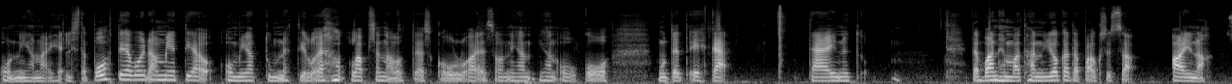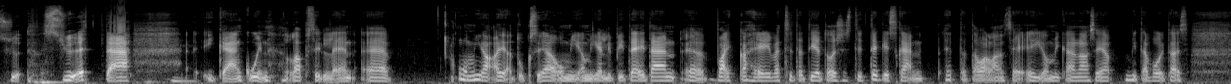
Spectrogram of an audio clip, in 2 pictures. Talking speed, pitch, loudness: 125 wpm, 170 Hz, -19 LUFS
